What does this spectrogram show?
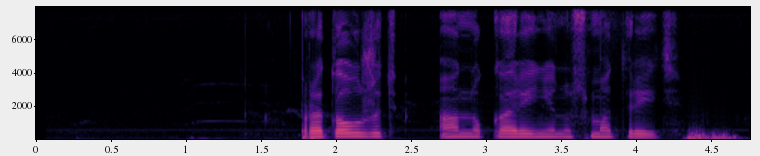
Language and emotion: Russian, neutral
